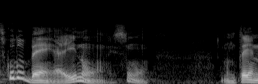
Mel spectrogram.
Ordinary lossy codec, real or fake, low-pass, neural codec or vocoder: none; real; 7.2 kHz; none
